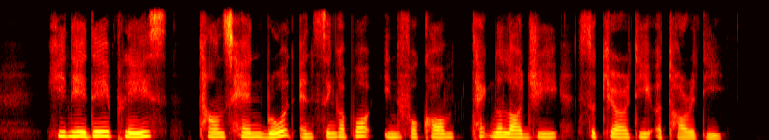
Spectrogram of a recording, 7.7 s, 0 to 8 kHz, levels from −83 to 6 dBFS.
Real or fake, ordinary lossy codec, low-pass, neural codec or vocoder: real; none; 7.2 kHz; none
